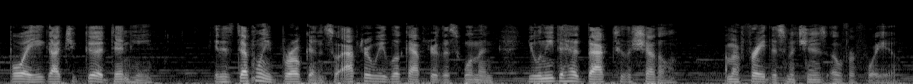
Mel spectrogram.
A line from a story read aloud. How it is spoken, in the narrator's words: Peterson looked at Lieutenant Witko's nose and exclaimed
